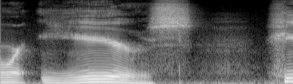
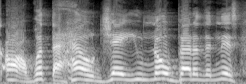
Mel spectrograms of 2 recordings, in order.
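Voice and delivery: exasperated self-scolding, raised; scolding himself; 8 semitones higher than usual. Retold or imitated. Woodworker scolding himself after a near accident, exasperated. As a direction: snap at yourself for a careless slip. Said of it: "I was like".

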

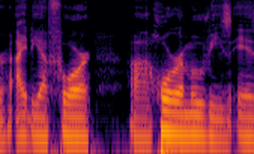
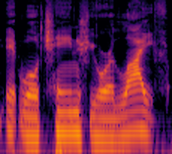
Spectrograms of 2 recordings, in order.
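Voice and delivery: emphatic slow; much slower than usual. Real, not acted. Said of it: "emphatic slow pitch".

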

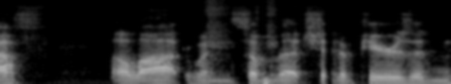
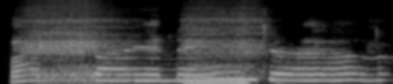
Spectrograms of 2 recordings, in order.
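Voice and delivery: slow, higher, hammed-up lament; mock drawn-out wail; 8 semitones higher, much slower than usual. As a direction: stretch it out in mock revelation. Mock quote of the film's angel twist.

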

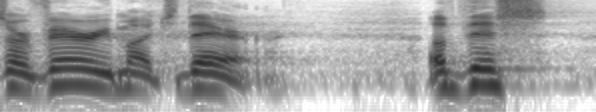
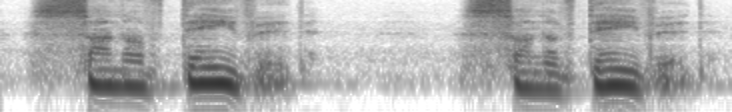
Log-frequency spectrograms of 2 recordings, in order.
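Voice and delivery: quiet reflection; 7 dB quieter than usual. Shown as a demonstration. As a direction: say it softly, letting it sink in.

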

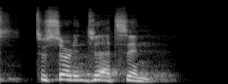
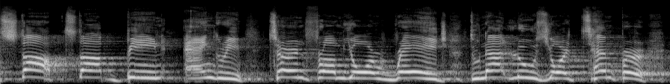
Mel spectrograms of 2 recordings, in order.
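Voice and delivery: slow preaching at full force; 9 semitones higher, much slower than usual. Acted. Pastor commanding the church to stop, slow forceful preaching. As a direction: drag out each command.

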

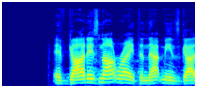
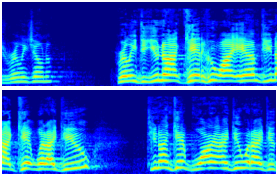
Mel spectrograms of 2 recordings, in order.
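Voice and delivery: exasperated God; 6 semitones higher, 4 dB louder than usual. Acted. Preacher voicing God's exasperated reply.

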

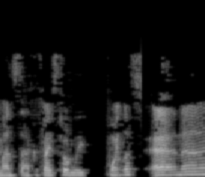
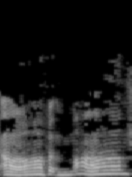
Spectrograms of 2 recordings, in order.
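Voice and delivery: put-on whiny kid; 4 semitones higher, 4 dB louder, much slower than usual. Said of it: "And they're like".

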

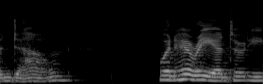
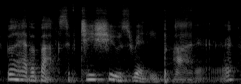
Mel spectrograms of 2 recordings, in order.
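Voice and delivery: hissed jeer. A narrator's reading. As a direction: jeer under the breath, sinking on the name. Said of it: "or hissing".

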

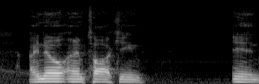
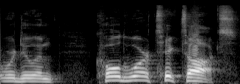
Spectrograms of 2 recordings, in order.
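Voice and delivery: ordinary talk, nothing marked

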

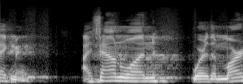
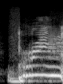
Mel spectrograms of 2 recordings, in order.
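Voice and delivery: high ringing bring; phone ring again. Shown as a demonstration. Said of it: "Can you do that?".

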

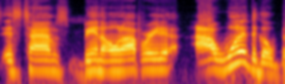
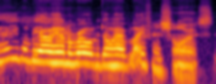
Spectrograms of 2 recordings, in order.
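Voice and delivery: incredulous; 9 semitones higher, faster than usual. Retold or imitated. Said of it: "I'm like".

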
